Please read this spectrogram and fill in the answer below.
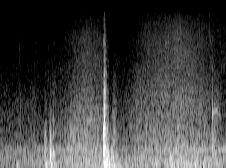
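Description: Plastic clicks and a knock from a car's centre armrest storage lid being unlatched and opened, the sharpest click about a second in, with some handling rustle.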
